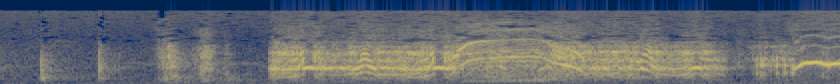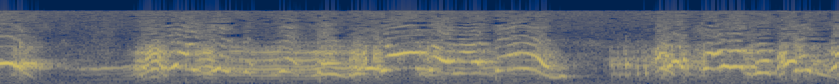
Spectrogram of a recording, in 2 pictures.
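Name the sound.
dog barking and whimpering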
